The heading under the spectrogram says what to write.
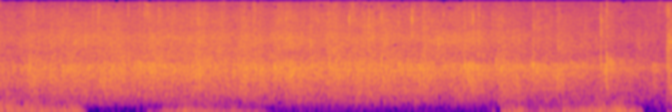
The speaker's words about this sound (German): Und ich würde um einen kurzen Applaus bitten an dieses Team.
